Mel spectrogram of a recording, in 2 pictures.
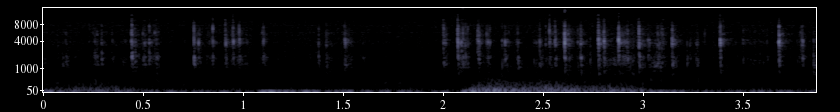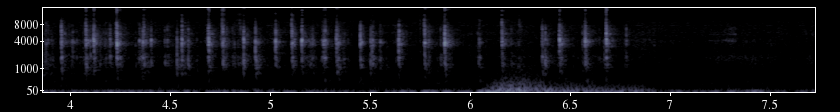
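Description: Steady typing on a computer keyboard as a payment memo is entered in office software, quick light key clicks in bursts with brief pauses, close and quiet, no voices.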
